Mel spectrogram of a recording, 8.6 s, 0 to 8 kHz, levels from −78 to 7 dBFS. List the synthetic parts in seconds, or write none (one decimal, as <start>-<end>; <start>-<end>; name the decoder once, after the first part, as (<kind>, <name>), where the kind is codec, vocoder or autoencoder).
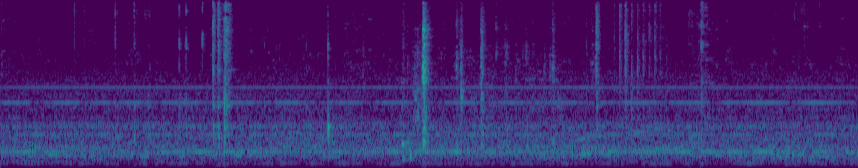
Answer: none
